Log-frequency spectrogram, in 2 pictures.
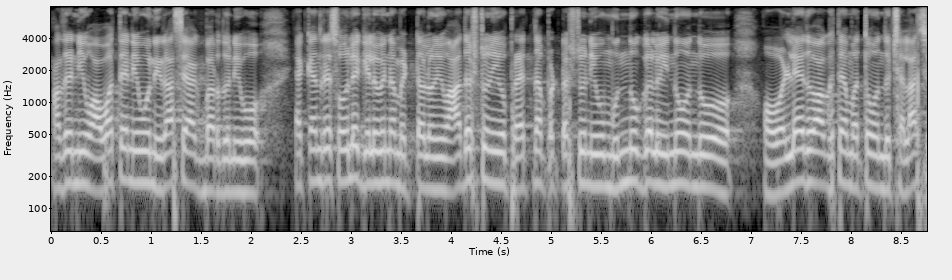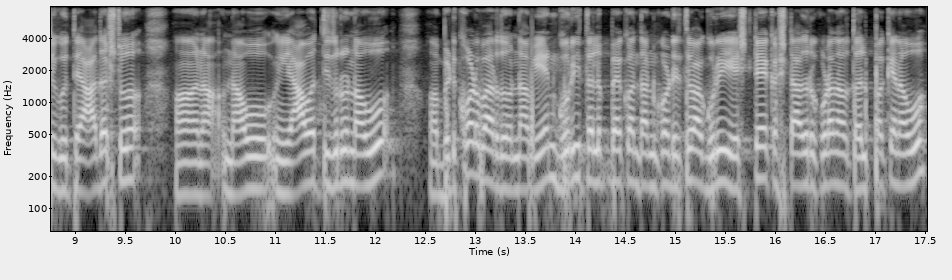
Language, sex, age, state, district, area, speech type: Kannada, male, 60+, Karnataka, Chikkaballapur, rural, spontaneous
